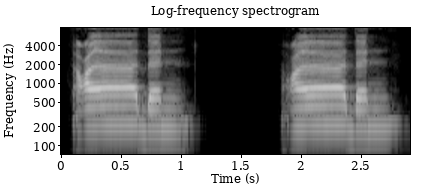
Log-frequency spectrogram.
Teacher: आइन पर अलिफ मद्दा है इसे दो हरकात खींच कर पढ़ेंगे और हलक से अदा करेंगे और दाल पर दो ज़बर की तनवीन है।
